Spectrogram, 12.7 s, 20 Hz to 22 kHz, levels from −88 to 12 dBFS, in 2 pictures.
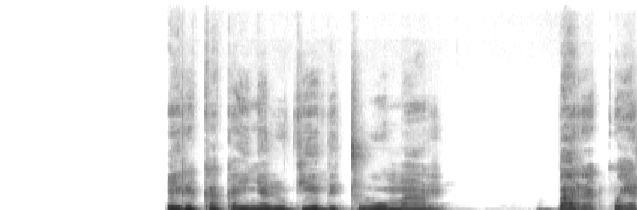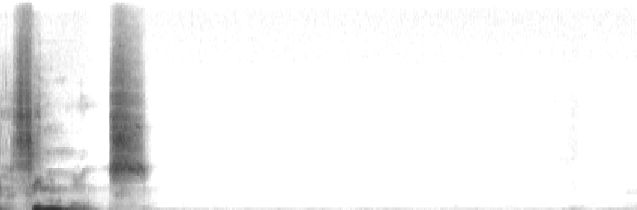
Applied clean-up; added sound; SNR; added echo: neural mask model DeepFilterNet 3.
